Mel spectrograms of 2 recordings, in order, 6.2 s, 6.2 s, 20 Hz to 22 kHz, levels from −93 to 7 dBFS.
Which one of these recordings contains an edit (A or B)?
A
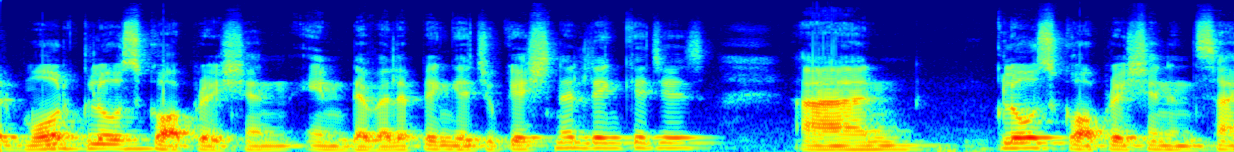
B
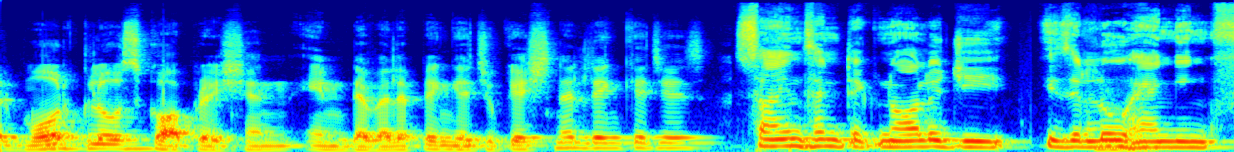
B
